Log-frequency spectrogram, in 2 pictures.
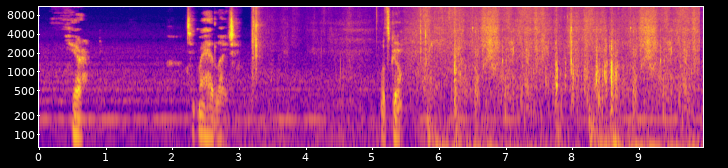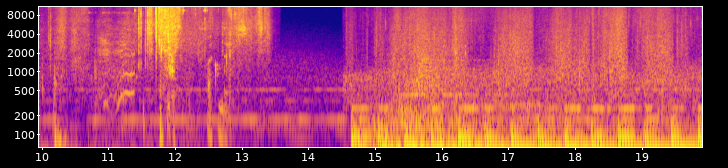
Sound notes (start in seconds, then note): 12.1 Carlos speaks in foreign language; 14.6 footsteps crunching; 14.7 tense music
